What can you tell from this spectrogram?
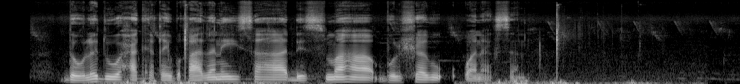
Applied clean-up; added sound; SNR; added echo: none; Shatter / Crushing; 9 dB; none.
